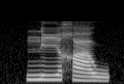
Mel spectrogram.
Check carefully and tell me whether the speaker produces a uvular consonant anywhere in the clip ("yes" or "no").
yes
